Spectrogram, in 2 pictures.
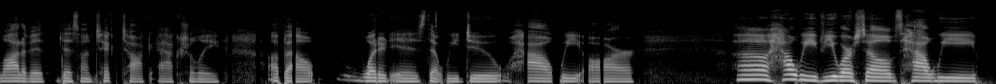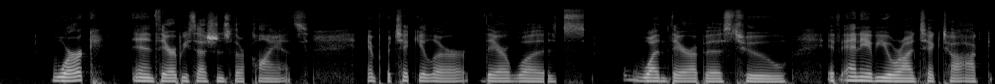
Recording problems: abrupt cut into speech; at the start
choppy; very; at 3 s, at 5 s and from 12 to 16 s; 10% of the speech affected

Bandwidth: 14 kHz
